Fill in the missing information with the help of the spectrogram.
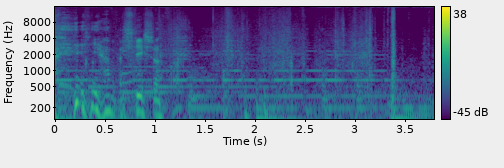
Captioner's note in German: lachend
